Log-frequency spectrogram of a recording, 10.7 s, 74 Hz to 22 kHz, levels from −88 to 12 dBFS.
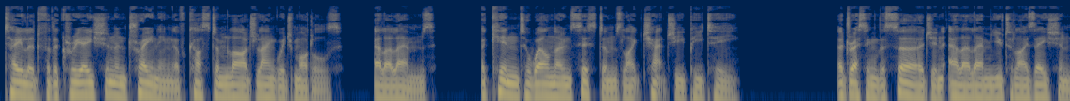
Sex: male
